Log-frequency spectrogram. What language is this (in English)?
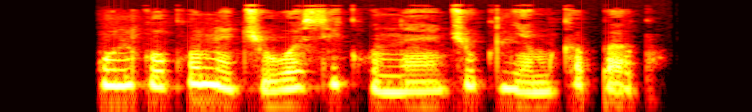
Jauja Wanca Quechua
